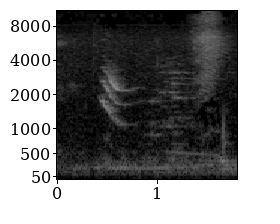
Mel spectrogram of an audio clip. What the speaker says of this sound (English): Calm down, little kitty.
